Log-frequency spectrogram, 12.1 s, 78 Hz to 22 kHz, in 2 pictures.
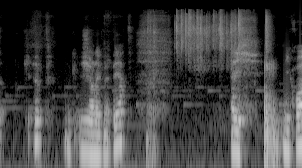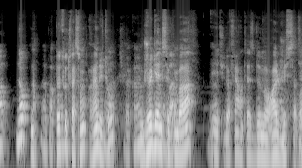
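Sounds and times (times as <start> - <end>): dice rattling in a hand: 3.5 - 4.9.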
